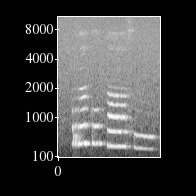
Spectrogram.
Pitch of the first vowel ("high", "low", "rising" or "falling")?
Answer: high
